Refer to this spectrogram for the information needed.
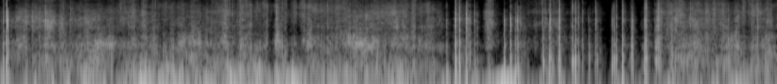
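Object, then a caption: Flat cardboard chocolate bar box. A full, flat Lindt cardboard chocolate box, briefly tilted on its edge, is scratched and tapped with long nails and fingertips. Steady, crackly scratching fills the first half. It gives way to a burst of sharp, dry taps with bright clicks, then returns to softer scratching.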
